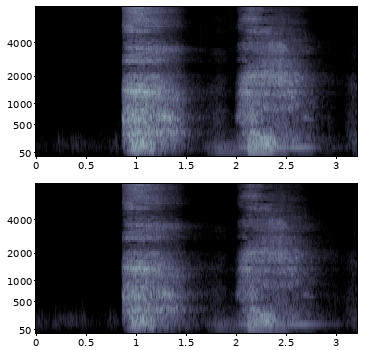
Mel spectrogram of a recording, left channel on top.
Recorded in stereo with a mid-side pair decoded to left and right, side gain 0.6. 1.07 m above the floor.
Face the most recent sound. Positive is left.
turn(degrees=25)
